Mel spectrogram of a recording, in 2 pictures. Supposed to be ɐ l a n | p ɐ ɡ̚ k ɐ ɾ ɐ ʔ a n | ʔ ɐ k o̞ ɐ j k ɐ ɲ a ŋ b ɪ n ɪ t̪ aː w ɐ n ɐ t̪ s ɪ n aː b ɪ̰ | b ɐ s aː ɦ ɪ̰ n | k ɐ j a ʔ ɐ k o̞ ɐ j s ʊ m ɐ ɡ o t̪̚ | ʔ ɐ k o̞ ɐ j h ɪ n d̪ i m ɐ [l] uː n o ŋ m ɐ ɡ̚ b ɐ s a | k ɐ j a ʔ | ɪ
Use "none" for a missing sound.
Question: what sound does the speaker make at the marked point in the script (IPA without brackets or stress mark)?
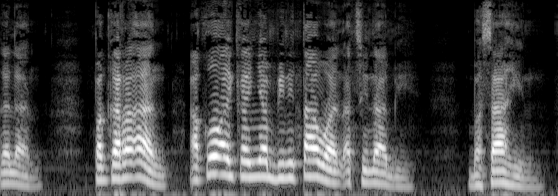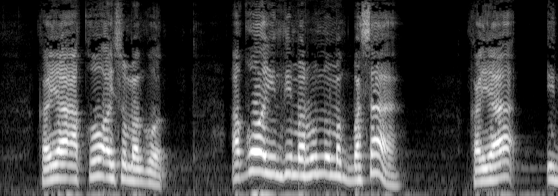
ɾ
